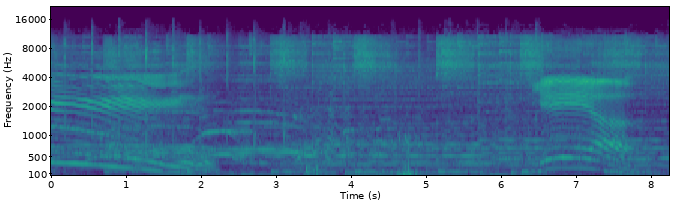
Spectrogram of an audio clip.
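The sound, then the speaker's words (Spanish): A stand-up open mic audience cheering and whooping as a comedian is introduced, with several shouting voices rising and falling over a background hubbub throughout. “Fuerte aplauso para Bombi.”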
